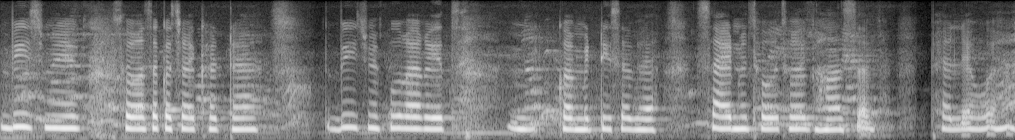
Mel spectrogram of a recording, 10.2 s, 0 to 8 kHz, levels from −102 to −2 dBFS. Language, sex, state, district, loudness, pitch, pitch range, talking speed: Hindi, female, Bihar, Vaishali, -16 LUFS, 250 Hz, 240-270 Hz, 130 wpm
